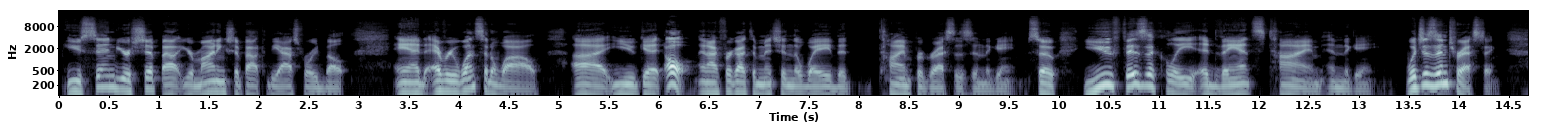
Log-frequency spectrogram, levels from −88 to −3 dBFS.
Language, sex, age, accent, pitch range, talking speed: English, male, 30-49, American, 105-130 Hz, 190 wpm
